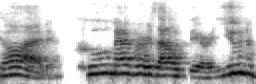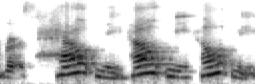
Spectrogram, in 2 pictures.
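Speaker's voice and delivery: put-on tearful, pleading, crying voice. Retelling sitting on the floor crying: imitating her past crying plea. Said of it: "I just started crying, like".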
